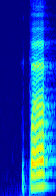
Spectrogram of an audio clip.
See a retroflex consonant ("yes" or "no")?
no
